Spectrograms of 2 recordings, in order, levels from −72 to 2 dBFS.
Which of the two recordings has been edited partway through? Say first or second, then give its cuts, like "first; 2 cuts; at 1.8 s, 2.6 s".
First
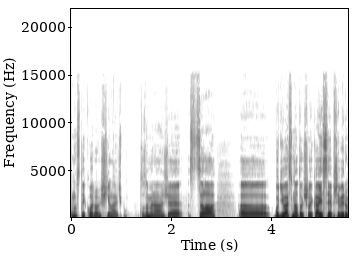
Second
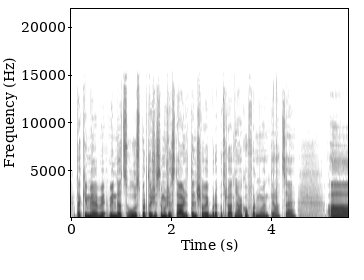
first; 1 cut; at 4.0 s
